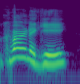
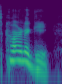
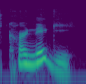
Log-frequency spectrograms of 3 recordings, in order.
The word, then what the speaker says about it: Carnegie: no it's carna it's carnegie apparently it's scottish in a re he like it's it's carnegie i did not know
